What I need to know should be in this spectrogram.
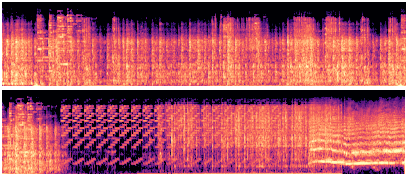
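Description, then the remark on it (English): Loud, continuous metallic clattering and jangling like coins or objects tumbling, dense for about nine seconds, then shifting to rapid rhythmic rattling and a rising whistle-like tone near the end. No talking. “Play some sound effects of clattering and pretend I'm doing it now.”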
